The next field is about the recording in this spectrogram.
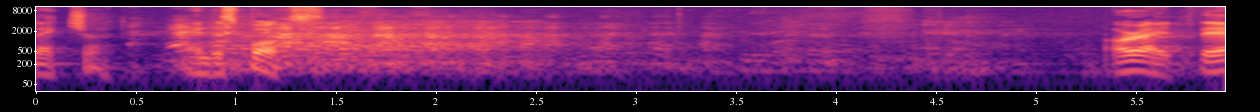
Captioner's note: laughter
